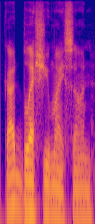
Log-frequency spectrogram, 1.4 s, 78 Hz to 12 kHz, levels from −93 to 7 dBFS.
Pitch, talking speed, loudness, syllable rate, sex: 90 Hz, 210 wpm, -17 LUFS, 3.9 syllables/s, male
